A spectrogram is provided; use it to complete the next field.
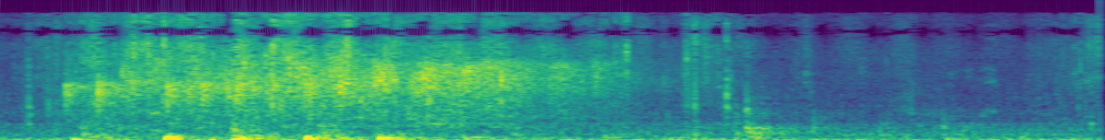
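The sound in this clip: An audience applauds as a speaker is introduced at a talk, with full, continuous clapping that thins out over the last few seconds.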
